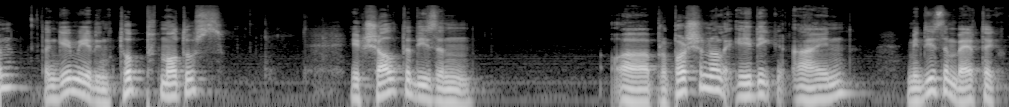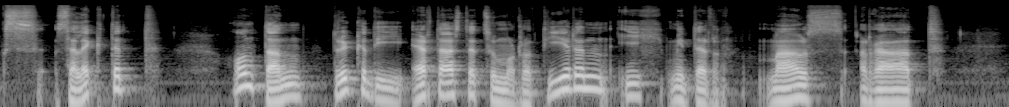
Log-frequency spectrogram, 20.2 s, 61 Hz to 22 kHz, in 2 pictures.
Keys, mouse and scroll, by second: 0.2 KP_7, 2.5 shift+middle click, 7.3 click, 15.3 r.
